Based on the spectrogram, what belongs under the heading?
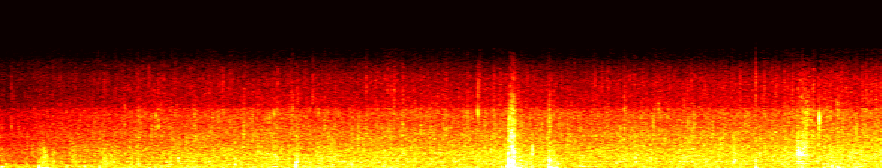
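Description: Steady hiss of rain and wet riding noise on a downhill mountain bike ride, with two sharp knocks about five seconds in, half a second apart.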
